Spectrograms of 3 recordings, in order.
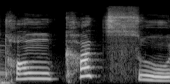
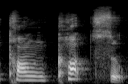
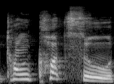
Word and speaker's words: tonkotsu: ramen tonkatsu nephew Nick I think you mean tonkotsu in Japanese ramen makes sense it pop bone Ramen but katsu mean katsu mean fried piece of pork that completely different thing say it properly tonkotsu tonkotsu I've already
